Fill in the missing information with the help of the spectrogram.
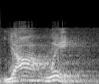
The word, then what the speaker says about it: Yahweh: 对，这个字 YHWH 发音发成 Yahweh 啊。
